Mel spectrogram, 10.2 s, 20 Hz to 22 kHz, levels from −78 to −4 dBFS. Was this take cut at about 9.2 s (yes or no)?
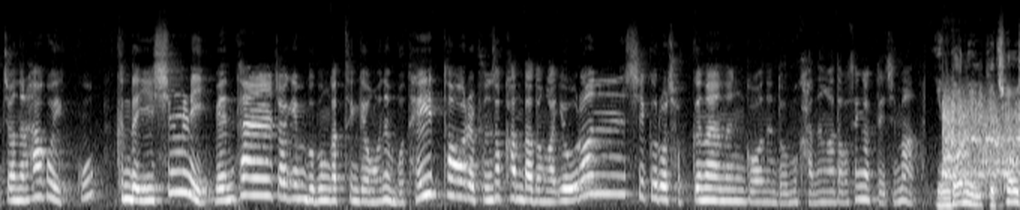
yes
